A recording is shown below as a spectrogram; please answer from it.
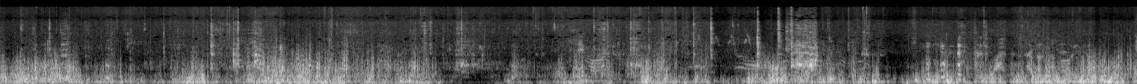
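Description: Strong gusting wind and rain from a sudden storm at a waterside hut, roaring and buffeting the microphone in uneven surges, with people talking loudly over it.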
